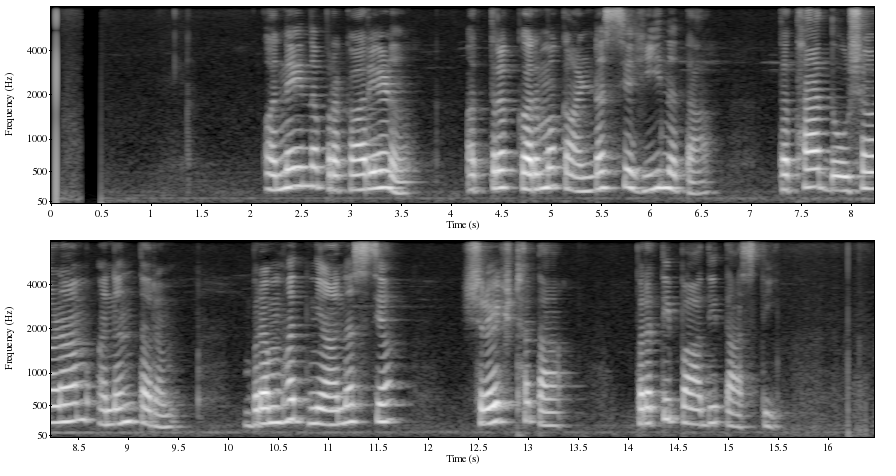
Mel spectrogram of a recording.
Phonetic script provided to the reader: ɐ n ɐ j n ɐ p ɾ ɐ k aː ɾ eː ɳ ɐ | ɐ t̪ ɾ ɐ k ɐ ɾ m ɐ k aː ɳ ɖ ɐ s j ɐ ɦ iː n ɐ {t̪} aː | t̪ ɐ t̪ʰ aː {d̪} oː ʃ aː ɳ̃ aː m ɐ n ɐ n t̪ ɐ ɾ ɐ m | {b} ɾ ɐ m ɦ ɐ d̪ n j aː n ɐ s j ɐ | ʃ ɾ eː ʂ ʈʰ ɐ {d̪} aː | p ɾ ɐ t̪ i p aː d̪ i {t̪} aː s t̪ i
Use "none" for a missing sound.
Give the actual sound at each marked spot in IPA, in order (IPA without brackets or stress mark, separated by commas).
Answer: t̪, d̪, b, t̪, t̪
